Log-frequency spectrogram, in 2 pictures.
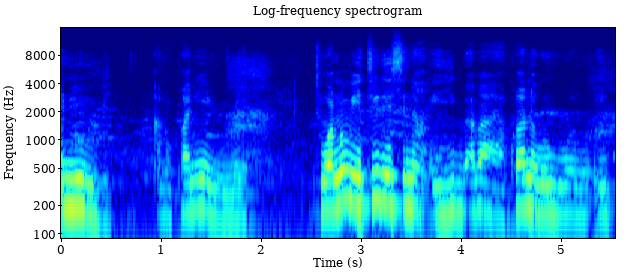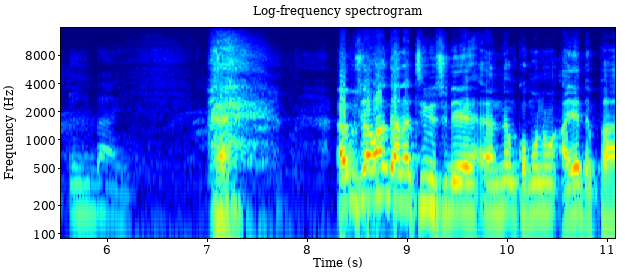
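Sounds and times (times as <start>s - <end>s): person gasping loudly: 7.0s - 8.3s.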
